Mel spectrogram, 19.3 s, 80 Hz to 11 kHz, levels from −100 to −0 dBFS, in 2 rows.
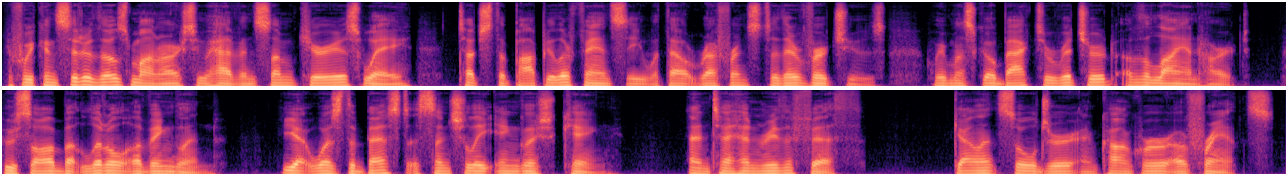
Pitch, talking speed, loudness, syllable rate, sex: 100 Hz, 170 wpm, -19 LUFS, 4.9 syllables/s, male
